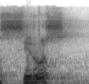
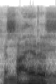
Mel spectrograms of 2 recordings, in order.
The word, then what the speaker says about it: Cyrus: Kalau ini ee sirus bacanya Cyrus atau sirus? Cyrus ya.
